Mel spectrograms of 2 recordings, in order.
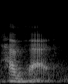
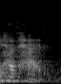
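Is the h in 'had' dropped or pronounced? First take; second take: dropped; pronounced. First: The h is dropped, linking the two words. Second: The h in 'had' is clearly pronounced. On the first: The speaker calls it right. "It's more like have had" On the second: The speaker calls it wrong. "Don't say have had"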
